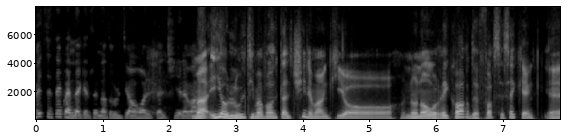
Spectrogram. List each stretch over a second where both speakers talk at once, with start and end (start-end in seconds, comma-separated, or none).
none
